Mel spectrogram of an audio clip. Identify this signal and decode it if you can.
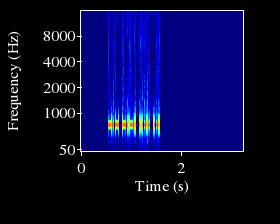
Morse code, heard as a keyed tone, about 52 wpm, 700 Hz. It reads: KC5S
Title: USA Call Signs - 4 Characters - Repeated 2x - 50wpm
